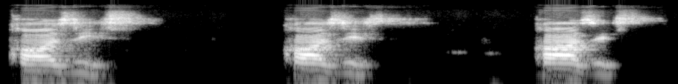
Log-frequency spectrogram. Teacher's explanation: Contoh kata cause yang berakhiran suara z, karena mendapat imbuhan akhir is, dibaca causes.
